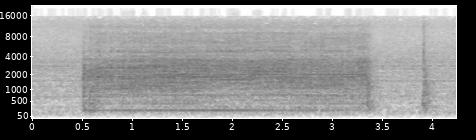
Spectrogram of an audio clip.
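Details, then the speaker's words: HP DeskJet 4300-series all-in-one (4352/4355/4310/4320/4322/4332) scanning the alignment page: even motor whir of about three seconds as the head sweeps, power light flashing, then one soft click at the end; normal printhead alignment. "Alignment can take few seconds or under a minute. The power light will keep flashing that time. In the end you will hear a sound."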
